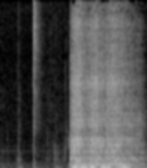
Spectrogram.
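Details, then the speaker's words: Airsoft AEG with the motor pulled up slightly in its housing. A short burst of coarse, rasping whir with a wavering low tone as the motor spins: gearbox grinding, cause not yet found. "okay see it sounds like it's grinding something there"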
